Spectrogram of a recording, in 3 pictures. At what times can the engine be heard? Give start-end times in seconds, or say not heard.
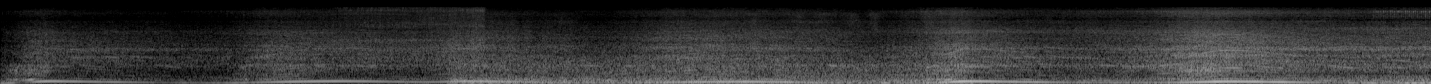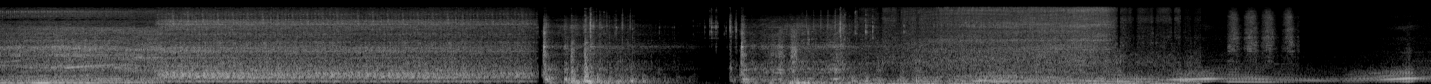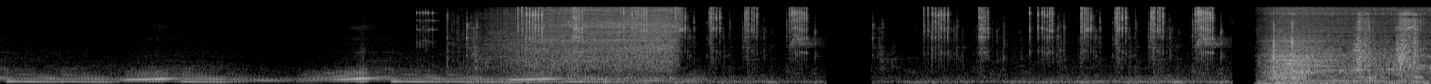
0.0-35.8, 41.1-42.8.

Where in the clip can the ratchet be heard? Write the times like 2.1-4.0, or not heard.
32.8-42.8.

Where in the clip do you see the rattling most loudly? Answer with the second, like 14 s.
35 s.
